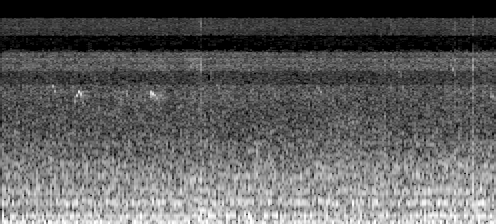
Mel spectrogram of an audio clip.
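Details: Many honey bees working a rapeseed field for nectar and pollen in the afternoon as a nearby farmer sprays crops; a continuous low droning buzz with a few faint high chirps above it.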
